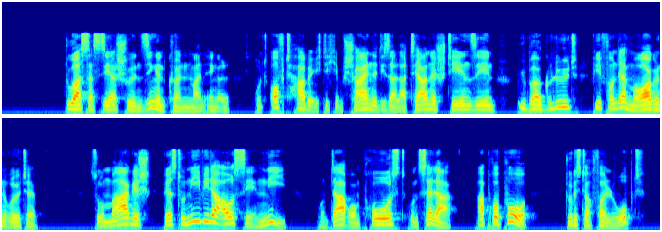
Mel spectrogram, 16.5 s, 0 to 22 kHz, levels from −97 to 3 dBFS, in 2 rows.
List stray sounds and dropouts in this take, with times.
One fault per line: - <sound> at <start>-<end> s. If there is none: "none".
none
